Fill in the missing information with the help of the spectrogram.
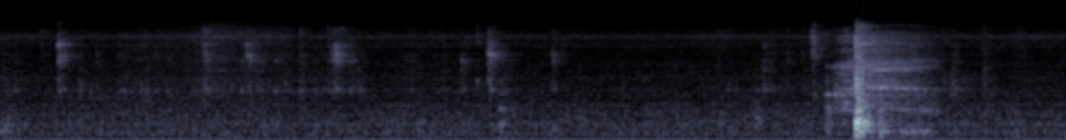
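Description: Tableware clinking: a few light taps of utensils against dishes, then one louder clatter about four seconds in.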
